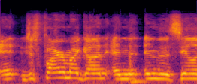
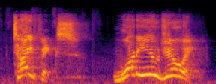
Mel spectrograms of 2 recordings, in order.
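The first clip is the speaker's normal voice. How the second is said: pitched-up shouted call in a put-on voice; 9 semitones higher than usual. Running into a room with a pistol ready, yelling in character. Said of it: "and just yell".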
